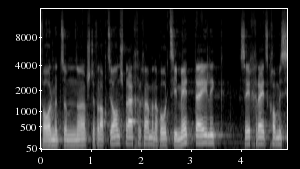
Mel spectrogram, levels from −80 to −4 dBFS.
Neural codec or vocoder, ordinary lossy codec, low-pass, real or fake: none; Opus, 32 kbps; 14.4 kHz; real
